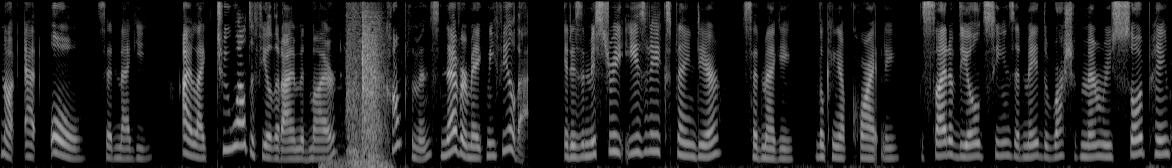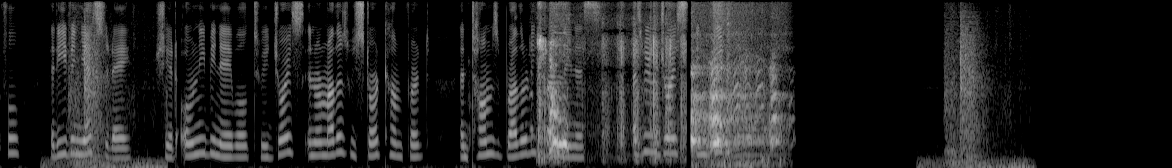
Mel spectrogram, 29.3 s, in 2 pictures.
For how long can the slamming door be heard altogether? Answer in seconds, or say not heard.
4 s.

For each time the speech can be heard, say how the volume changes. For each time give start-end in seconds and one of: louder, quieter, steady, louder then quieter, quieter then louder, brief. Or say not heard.
0.0-23.8 steady.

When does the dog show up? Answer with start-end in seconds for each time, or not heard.
21.4-21.8, 22.4-24.4.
